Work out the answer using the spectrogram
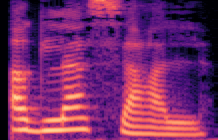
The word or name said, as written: अगला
